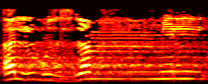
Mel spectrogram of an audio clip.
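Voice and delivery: المزمل drawn out very slowly, لام held; slow recitation of المزمل; long lam demo. Shown as a demonstration. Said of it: "لاحظ".

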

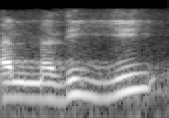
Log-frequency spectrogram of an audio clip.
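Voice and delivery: "المذي" with kasra on dhal and doubled ya; تشديد الياء. Shown as a demonstration. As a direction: say "المذي" as al-ma-DHIYY-i. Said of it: "بكسر الذال وتشديد الياء". (نطق "المذي" بكسر الذال وتشديد الياء)

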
